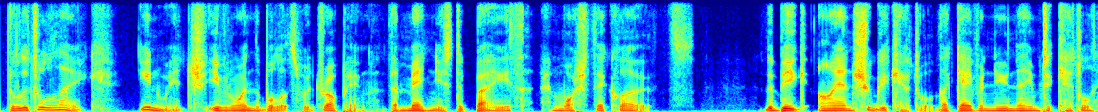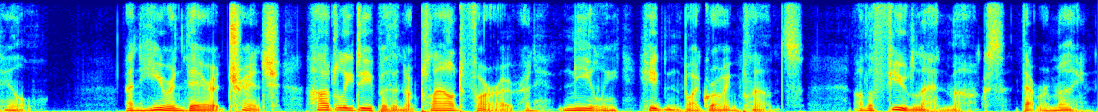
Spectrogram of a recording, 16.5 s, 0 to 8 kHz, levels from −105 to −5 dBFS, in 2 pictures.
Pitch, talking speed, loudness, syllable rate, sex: 125 Hz, 210 wpm, -23 LUFS, 5.8 syllables/s, male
